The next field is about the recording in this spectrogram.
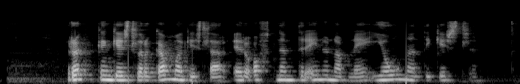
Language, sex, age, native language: Icelandic, female, 30-39, Icelandic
